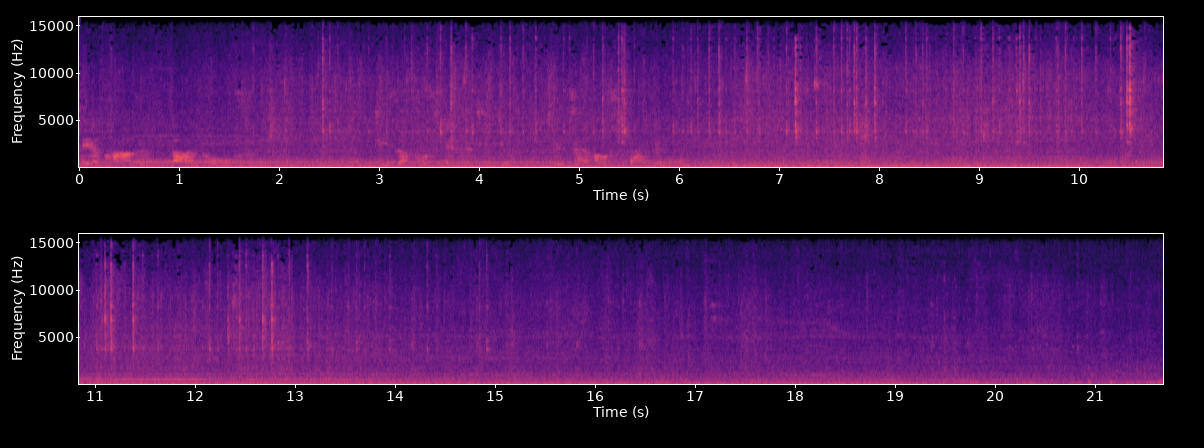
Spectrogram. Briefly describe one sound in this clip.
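A bus engine hums and rumbles steadily as the bus drives along.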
